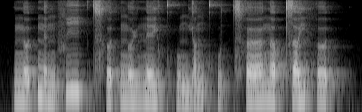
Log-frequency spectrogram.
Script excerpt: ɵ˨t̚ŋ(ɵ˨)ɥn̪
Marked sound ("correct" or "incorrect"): correct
